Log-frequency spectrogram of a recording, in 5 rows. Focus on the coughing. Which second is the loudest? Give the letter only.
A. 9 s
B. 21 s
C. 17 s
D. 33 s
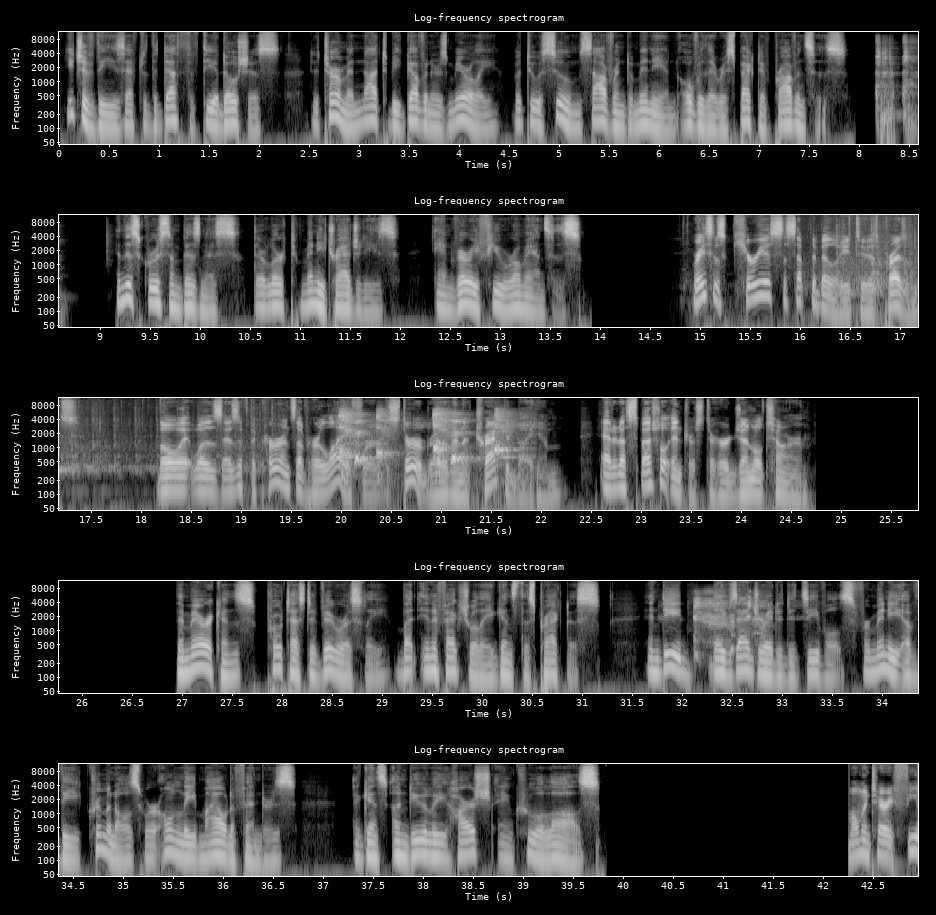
B.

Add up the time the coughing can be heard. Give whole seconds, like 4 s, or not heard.
4 s.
